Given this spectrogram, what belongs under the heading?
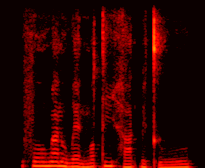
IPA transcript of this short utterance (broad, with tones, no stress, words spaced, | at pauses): foː˦wã˦ɾʊ˨ wɛ˦˨ŋɔ˦ ti˦ha˨˦ k͡pɪ˨kʼuː˨˦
